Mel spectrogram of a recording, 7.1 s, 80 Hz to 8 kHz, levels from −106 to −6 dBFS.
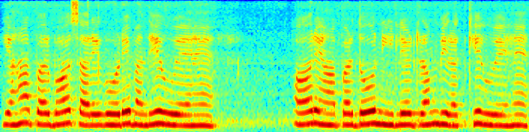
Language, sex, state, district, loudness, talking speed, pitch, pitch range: Hindi, female, Uttar Pradesh, Lalitpur, -14 LUFS, 155 wpm, 250 Hz, 240-270 Hz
